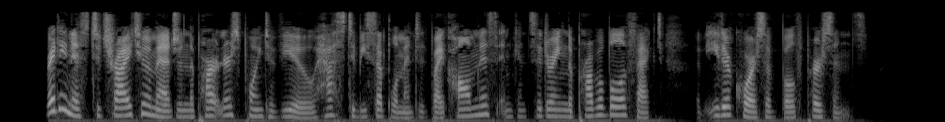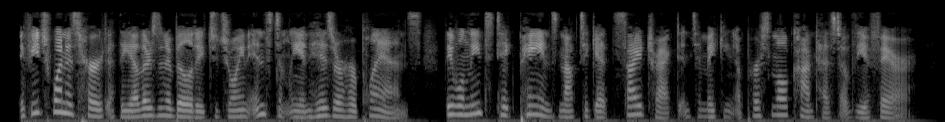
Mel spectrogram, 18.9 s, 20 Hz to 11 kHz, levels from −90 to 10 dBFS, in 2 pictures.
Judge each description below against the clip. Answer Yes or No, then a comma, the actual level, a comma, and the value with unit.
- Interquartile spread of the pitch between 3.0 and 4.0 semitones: No, average, 4.5 semitones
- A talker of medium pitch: Yes, medium, 180 Hz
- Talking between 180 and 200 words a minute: Yes, average, 195 wpm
